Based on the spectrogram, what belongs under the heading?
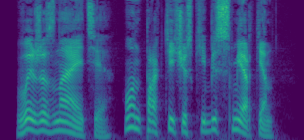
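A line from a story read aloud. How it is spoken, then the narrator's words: Sighing. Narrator (Russian): вздохнула Ринч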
